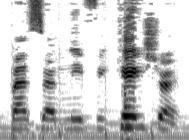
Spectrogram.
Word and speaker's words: personification: Personification, that's six syllables. So the stress is on K.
